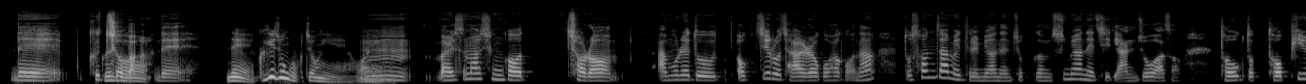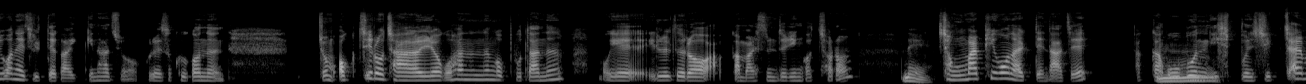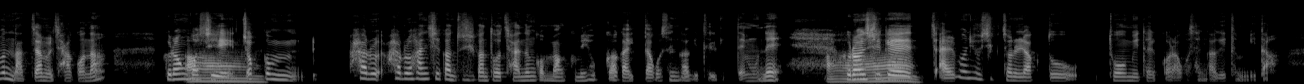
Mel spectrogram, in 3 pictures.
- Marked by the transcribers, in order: tapping; "하는" said as "한는"; other background noise
- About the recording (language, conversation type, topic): Korean, advice, 수면과 짧은 휴식으로 하루 에너지를 효과적으로 회복하려면 어떻게 해야 하나요?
